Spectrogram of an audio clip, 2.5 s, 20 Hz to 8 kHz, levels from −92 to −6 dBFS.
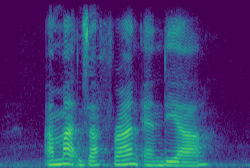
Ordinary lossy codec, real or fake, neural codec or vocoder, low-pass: Opus, 24 kbps; real; none; 7.2 kHz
